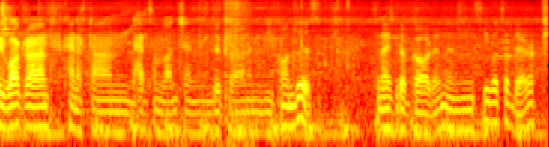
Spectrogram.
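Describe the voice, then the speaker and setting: Noticeable background noise sits behind a man with a very deep, low pitch. He talks at a moderate pace with fairly even intonation. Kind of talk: casual vlog chat. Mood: relaxed, pleased. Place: garden. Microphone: phone near.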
